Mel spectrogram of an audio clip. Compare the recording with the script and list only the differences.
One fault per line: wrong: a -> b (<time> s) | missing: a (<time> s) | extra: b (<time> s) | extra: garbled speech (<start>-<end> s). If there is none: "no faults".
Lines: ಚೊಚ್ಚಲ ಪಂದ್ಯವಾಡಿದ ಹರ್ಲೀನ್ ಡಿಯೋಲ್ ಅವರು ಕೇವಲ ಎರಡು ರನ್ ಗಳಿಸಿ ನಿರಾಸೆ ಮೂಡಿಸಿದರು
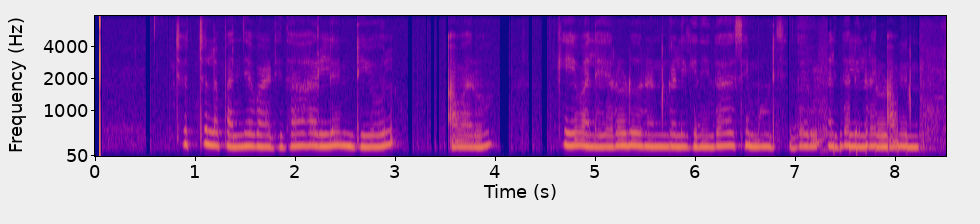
extra: garbled speech (7.3-8.2 s)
